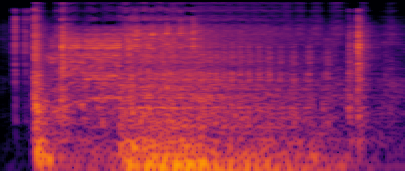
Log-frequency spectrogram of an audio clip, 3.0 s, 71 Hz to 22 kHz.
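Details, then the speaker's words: 1966 M274A2 military mule being revived after sitting, cranked: catches, fires raggedly for about two seconds and dies. Ignition spark works; fuel system to be checked next. "holy crap it fired [Music] let's do that one more time I just want to hear it fire up again that was kind of cool"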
